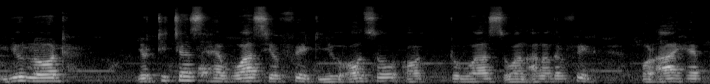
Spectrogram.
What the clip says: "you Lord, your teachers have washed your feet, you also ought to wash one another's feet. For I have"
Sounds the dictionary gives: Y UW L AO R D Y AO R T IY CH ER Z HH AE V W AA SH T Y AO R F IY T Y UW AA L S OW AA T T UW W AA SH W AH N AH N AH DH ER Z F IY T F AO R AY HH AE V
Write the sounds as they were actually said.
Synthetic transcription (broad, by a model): Y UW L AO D Y AO R T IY CH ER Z HH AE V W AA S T Y AO R F IY T Y UW AA L S OW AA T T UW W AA S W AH N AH N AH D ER F IY T F AO R AY HH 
